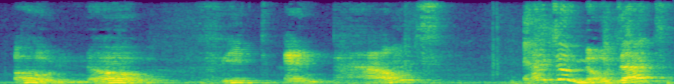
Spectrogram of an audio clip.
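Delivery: ordinary talk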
